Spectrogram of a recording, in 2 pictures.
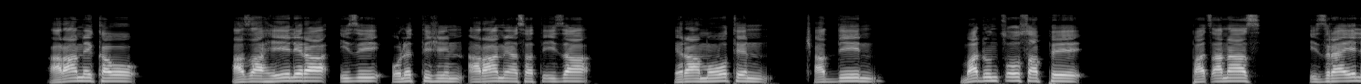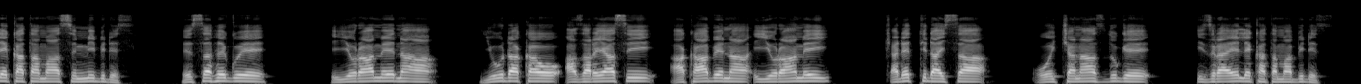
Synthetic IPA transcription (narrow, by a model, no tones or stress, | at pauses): ʔɐ̰ɾaːmɛkɐwɔ | ʔɐzɐɦeːlɛɾɐɪzɪɔlɛt̪ːɪʃɪnɐ̰ɾaːmɛɐsɐt̪ɪɪzɐ | ɛɾaːmoːt̪ɛn | t͡ʃʼɐd̪ːiːn | bɐd̪ʊnt͡sʼo̞ːsɐpːɛ | pɐt͡sʼɐnaːs | ɪs̬ɾaːʔeːlɛkɐt̪ɐmɐsɪmːɪbɪd̪ɛs | hɛsːɐfɛɡʊjɛ | ɪjɔɾaːmɛnɐʔɐ | jʊhʊd̪ɐkɐwɔʔɐzɐɾɪjaːsɪʔɐ̰kaːbɛnɐʔɪjːɔɾaːmɛj | t͡ʃʼɐd̪ɛt̪ːɪd̪ɐjsːɐ | ɔjt͡ʃːɐnaːs̬d̪ʊɡɛ | ɪs̬ɾaːʔeːlɛkɐt̪ɐmɐbɪd̪ɛs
